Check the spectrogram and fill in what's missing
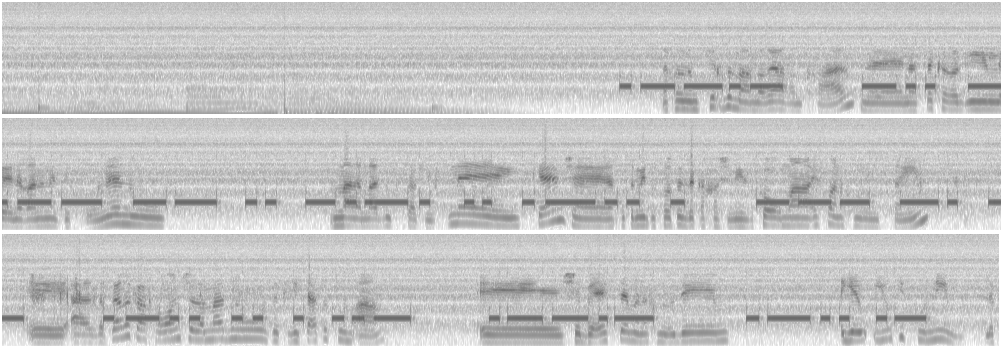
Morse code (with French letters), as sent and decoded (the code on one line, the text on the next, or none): .--.- / -.. --- -- .. -.-. .. .-.. . / --- -. - / .-.. .. . ..- / .--.- / .-.. .-
À DOMICILE ONT LIEU À LA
